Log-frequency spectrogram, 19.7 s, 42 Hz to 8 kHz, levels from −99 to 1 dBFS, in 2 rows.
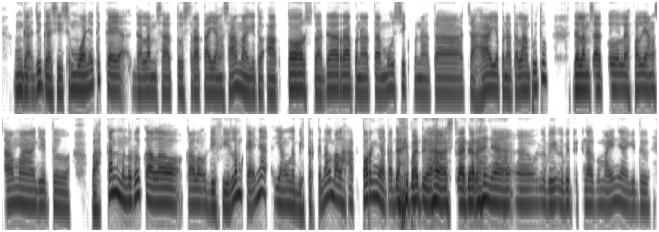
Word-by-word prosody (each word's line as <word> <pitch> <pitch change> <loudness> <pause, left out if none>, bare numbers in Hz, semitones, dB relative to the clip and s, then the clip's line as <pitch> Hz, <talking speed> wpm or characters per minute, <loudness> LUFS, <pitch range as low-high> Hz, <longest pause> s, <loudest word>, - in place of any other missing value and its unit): enggak 130 -2 -2
juga 135 -4 0
sih, 120 -1 -4
semuanya 135 +2 +1
itu 205 +6 -6
kayak, 130 -3 -2
dalam 120 0 -3
satu 120 +1 -5
strata 120 0 -3
yang 120 -2 -2
sama 135 +1 -1
gitu. 115 0 -4
Aktor, 140 +6 +2
sutradara, 135 +3 0
penata 115 0 -3
musik, 135 +3 -5
penata 115 0 -4
cahaya, 125 +6 -1
penata 120 -2 -4
lampu, 135 +3 -1
itu 235 - +1 0.4
dalam 135 -1 +4
satu 140 +1 0
level 135 0 -1
yang 135 +1 -2
sama, 145 0 0
gitu. 130 -3 -4 0.3
Bahkan 225 - +3
menurut 175 +3 +2
kalau 155 -6 +3
kalau 145 -1 -1
di 130 -1 -1
film 135 - +1
kayaknya, 235 +3 -1
yang 145 -3 -3
lebih 120 -3 -3
terkenal 145 +11 -2
malah 165 -5 +1
aktornya, 175 +2 +2
kan, 145 +2 -2
daripada 165 -2 +6
sutradaranya 150 +1 +4
heeh, 145 -1 -3 0.2
lebih 140 0 0
lebih 145 -1 -3
terkenal 145 0 -5
pemainnya 140 +3 -5
gitu. 130 -1 -7
140 Hz, 145 wpm, -23 LUFS, 120-150 Hz, 0.4 s, daripada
